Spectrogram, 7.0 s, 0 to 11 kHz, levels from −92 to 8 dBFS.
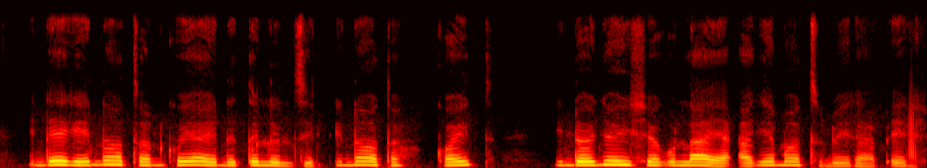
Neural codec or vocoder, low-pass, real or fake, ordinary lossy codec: none; 9.9 kHz; real; none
